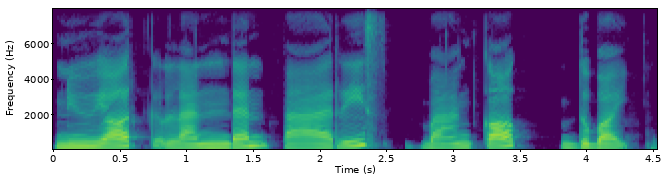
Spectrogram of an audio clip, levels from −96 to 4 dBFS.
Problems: none marked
